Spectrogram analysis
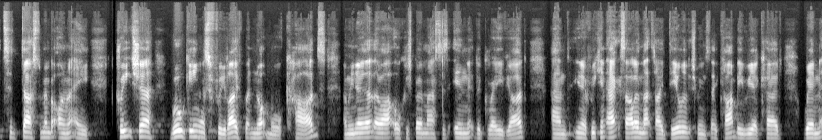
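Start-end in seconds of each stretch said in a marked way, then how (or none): none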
